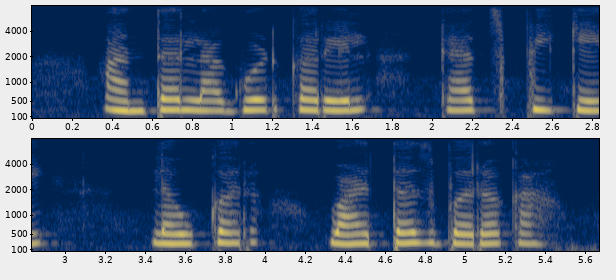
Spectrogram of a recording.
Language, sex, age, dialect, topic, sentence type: Marathi, female, 56-60, Northern Konkan, agriculture, statement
